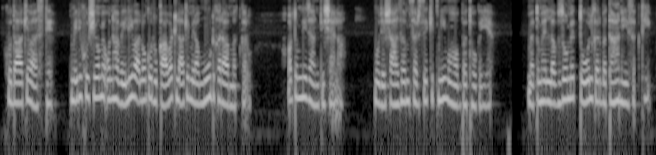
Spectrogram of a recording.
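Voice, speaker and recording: A woman voicing a frightened young female student who pleads tearfully, her voice pushed higher. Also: steady tone, warm tone, no room sound, studio quality, close to an everyday voice. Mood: indignant.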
